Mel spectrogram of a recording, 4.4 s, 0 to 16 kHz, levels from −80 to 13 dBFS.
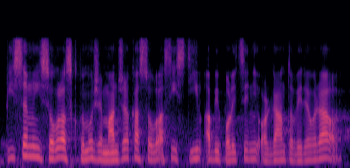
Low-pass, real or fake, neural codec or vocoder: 7.2 kHz; fake; codec, 16 kHz, 0.9 kbps, LongCat-Audio-Codec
